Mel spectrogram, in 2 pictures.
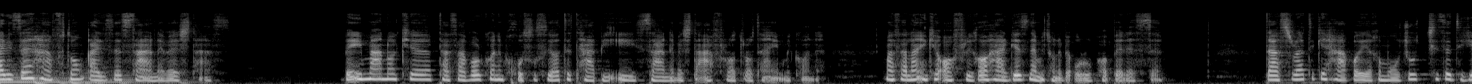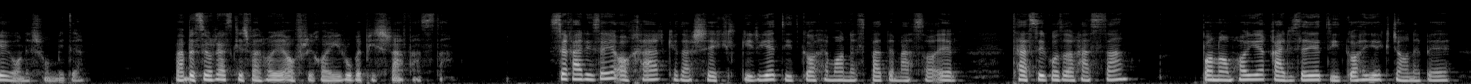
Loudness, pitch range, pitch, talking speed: -24 LUFS, 190-220 Hz, 205 Hz, 130 wpm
